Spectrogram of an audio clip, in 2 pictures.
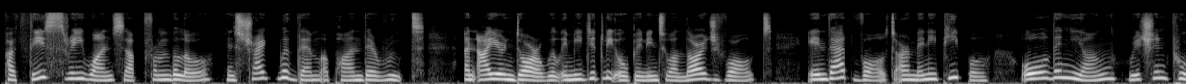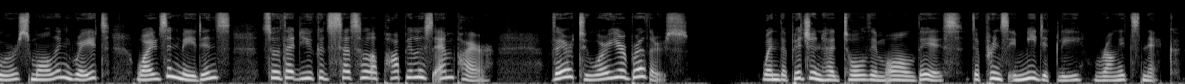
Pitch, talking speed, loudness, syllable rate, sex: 235 Hz, 175 wpm, -17 LUFS, 5.0 syllables/s, female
